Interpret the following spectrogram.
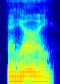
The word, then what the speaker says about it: AI: On its own, the stress is on I, AI. But if any content word appears after it, the stress shifts to that. So, AI robot, for example.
